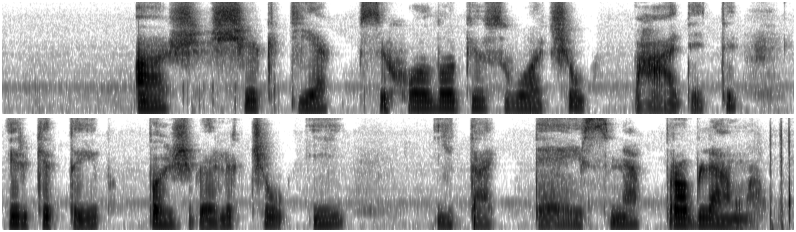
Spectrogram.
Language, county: Lithuanian, Panevėžys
